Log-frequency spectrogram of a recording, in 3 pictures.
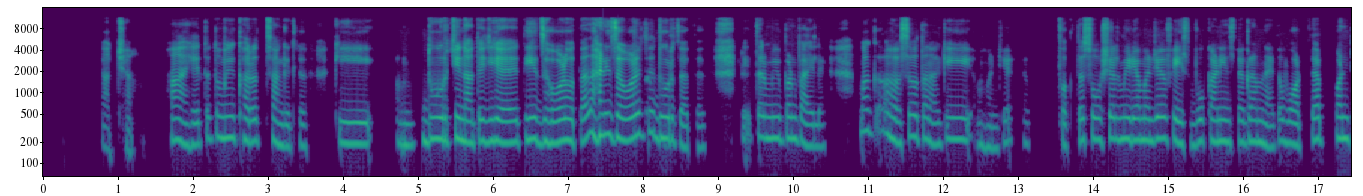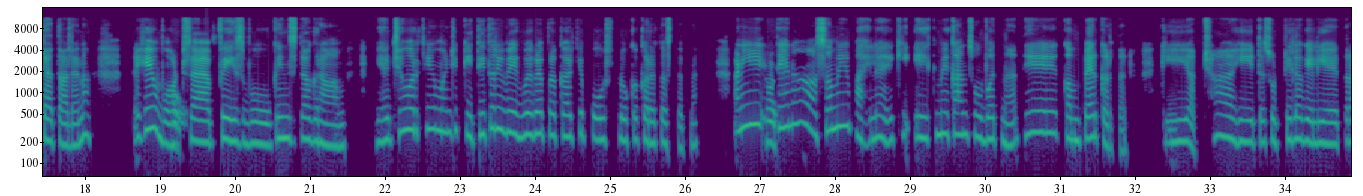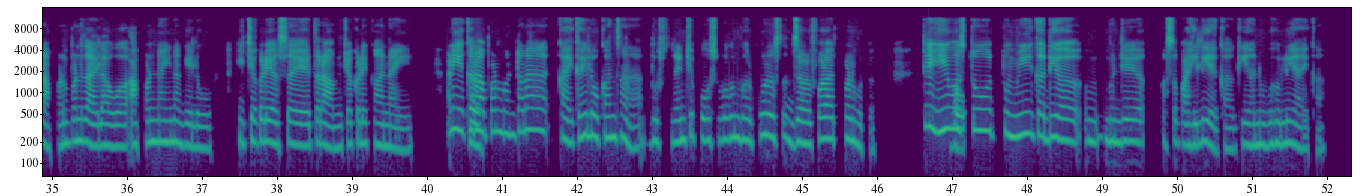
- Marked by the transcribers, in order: other background noise; tapping
- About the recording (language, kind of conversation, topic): Marathi, podcast, सोशल मीडियामुळे मैत्री आणि कौटुंबिक नात्यांवर तुम्हाला कोणते परिणाम दिसून आले आहेत?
